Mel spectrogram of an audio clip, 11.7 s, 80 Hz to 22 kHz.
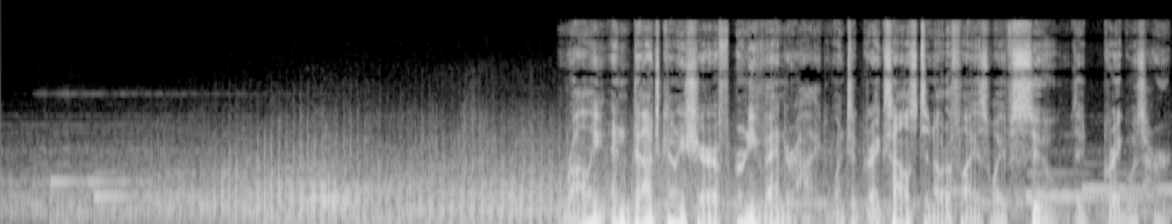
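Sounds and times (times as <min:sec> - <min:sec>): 
loud medical helicopter engine whine: 0:00.0 - 0:11.7
medical helicopter rotor thumping: 0:02.2 - 0:09.2
speech: 0:05.6 - 0:11.7.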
